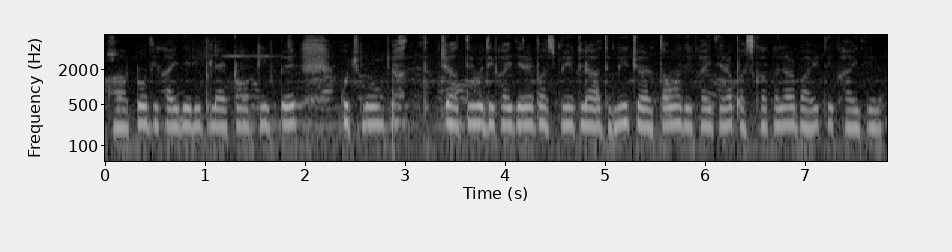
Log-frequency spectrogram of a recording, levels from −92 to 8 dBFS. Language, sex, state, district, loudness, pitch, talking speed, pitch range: Hindi, female, Bihar, Vaishali, -37 LUFS, 225 Hz, 260 wpm, 215-230 Hz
